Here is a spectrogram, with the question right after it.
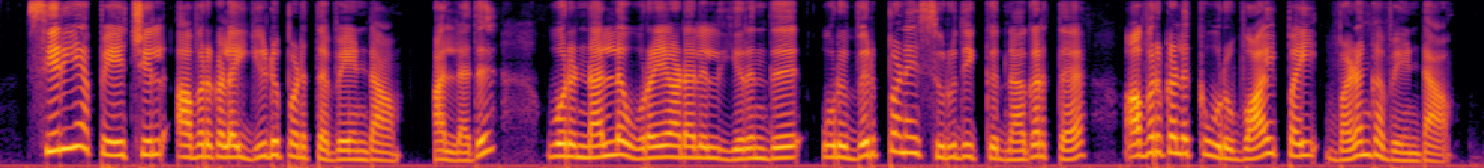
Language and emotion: Tamil, neutral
